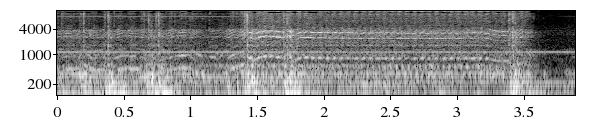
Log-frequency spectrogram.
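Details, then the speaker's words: HB R1001-series RC Ford Bronco gearbox after cleaning: high motor whine with irregular gritty chatter, about four a second, as the gear half meshes; shifter not pushing far enough forward, needs adjustment. "ini shifternya kurang masuk nih waktu masuk gini dia kurang dorong ke depan"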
